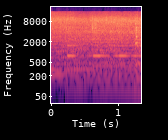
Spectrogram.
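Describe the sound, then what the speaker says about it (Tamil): Banana flower sautéing in a pan for biryani, a soft steady sizzle with light stirring, close and moderate in level, no talking. "வாழைப்பூவை சேர்த்துட்டு ஒரு 1 மினிட் அளவுக்கு வதக்கிக்கோங்க"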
